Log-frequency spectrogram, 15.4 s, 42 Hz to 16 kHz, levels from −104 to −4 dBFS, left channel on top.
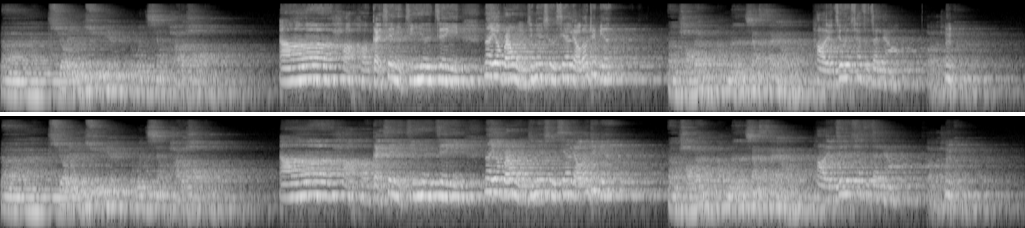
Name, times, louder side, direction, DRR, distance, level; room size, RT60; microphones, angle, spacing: voice 1, 0.0-3.3 10.0-11.9 13.9-14.3, equal, 10° left, -9 dB, 1.8 m, -32 dB
voice 2, 4.2-9.2 12.2-13.5 14.2-14.3, left 2 dB, 65° left, 5 dB, 0.6 m, -27 dB
11.0 x 6.6 x 3.2 m, 2.9 s
head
